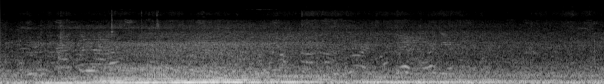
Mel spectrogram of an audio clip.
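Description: A motor vehicle's engine running on a nearby street, a steady low drone that swells about a second in and eases off after three seconds, with scattered market voices underneath.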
